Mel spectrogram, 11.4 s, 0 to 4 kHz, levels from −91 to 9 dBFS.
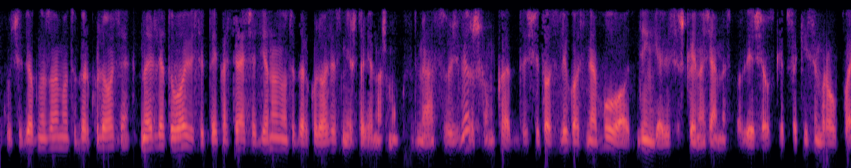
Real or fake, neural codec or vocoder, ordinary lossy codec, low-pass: real; none; AAC, 24 kbps; 3.6 kHz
